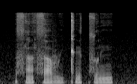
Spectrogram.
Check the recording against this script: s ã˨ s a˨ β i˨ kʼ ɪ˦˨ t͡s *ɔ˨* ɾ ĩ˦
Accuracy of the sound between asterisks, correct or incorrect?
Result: incorrect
